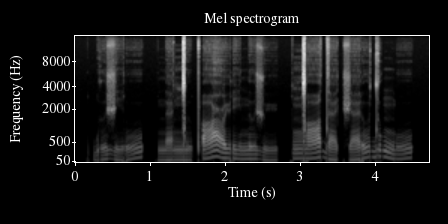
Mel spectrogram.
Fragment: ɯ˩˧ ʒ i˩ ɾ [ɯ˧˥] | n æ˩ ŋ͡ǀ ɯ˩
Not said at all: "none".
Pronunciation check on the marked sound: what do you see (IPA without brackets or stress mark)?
u˧˥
